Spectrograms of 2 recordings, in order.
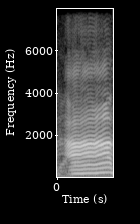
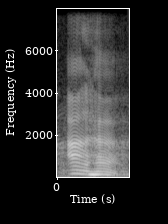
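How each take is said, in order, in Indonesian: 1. Ini vokal panjang biasa, tanpa hentian. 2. Ini bunyi yang dilunakkan, di antara hentian dan vokal. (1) "Kalau kita baca alif jadinya a panjang" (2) "tapi aha"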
